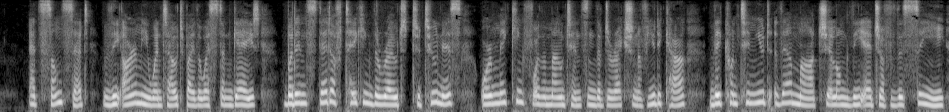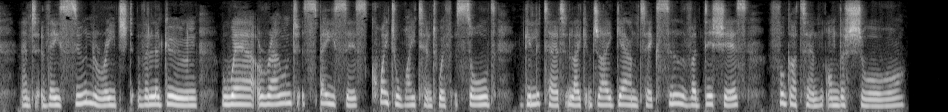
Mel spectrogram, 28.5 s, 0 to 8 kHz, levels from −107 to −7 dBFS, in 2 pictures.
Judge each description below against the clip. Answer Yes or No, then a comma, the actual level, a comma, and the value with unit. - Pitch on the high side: Yes, high, 205 Hz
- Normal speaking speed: No, slow, 125 wpm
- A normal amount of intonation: Yes, average, 3.0 semitones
